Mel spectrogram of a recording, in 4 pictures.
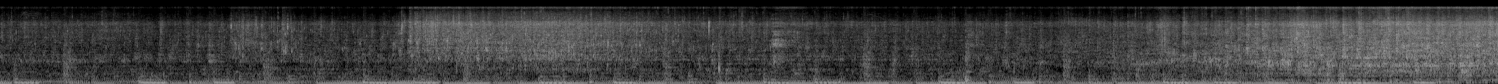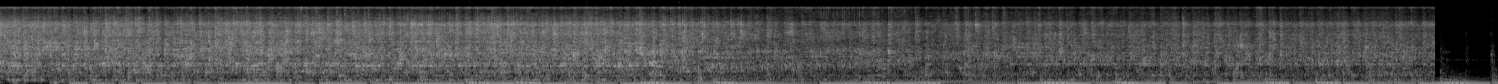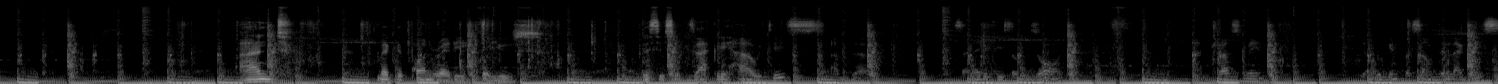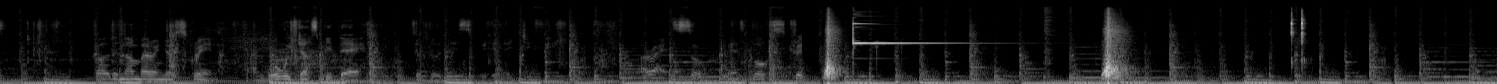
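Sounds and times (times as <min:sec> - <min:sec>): water gushing into pond: 0:00.0 - 0:29.4, 0:56.0 - 0:56.3.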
